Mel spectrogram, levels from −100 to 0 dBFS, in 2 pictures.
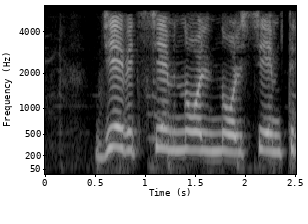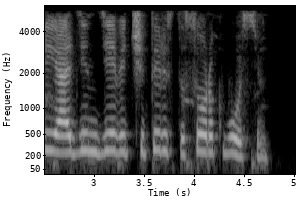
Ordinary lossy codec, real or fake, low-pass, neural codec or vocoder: MP3, 48 kbps; real; 5.4 kHz; none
